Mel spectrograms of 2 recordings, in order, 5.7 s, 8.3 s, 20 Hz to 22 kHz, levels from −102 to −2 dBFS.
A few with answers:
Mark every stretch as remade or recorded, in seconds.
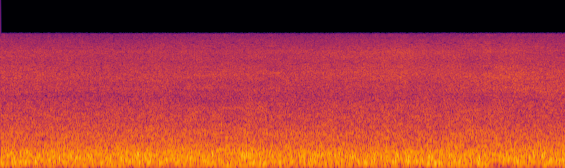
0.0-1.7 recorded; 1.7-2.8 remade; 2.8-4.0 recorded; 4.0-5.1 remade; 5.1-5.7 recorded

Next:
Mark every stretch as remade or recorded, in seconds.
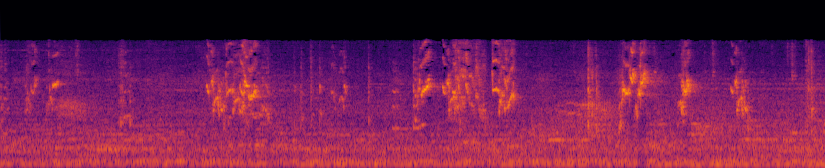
0.0-1.8 recorded; 1.8-3.0 remade; 3.0-5.7 recorded; 5.7-7.0 remade; 7.0-8.3 recorded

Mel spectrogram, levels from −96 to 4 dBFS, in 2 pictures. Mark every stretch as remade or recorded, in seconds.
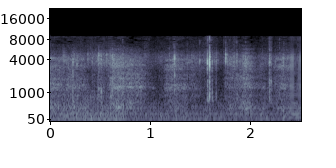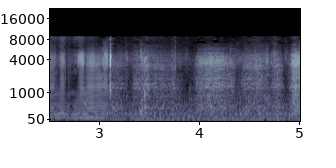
0.0-2.4 recorded; 2.4-3.1 remade; 3.1-5.0 recorded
